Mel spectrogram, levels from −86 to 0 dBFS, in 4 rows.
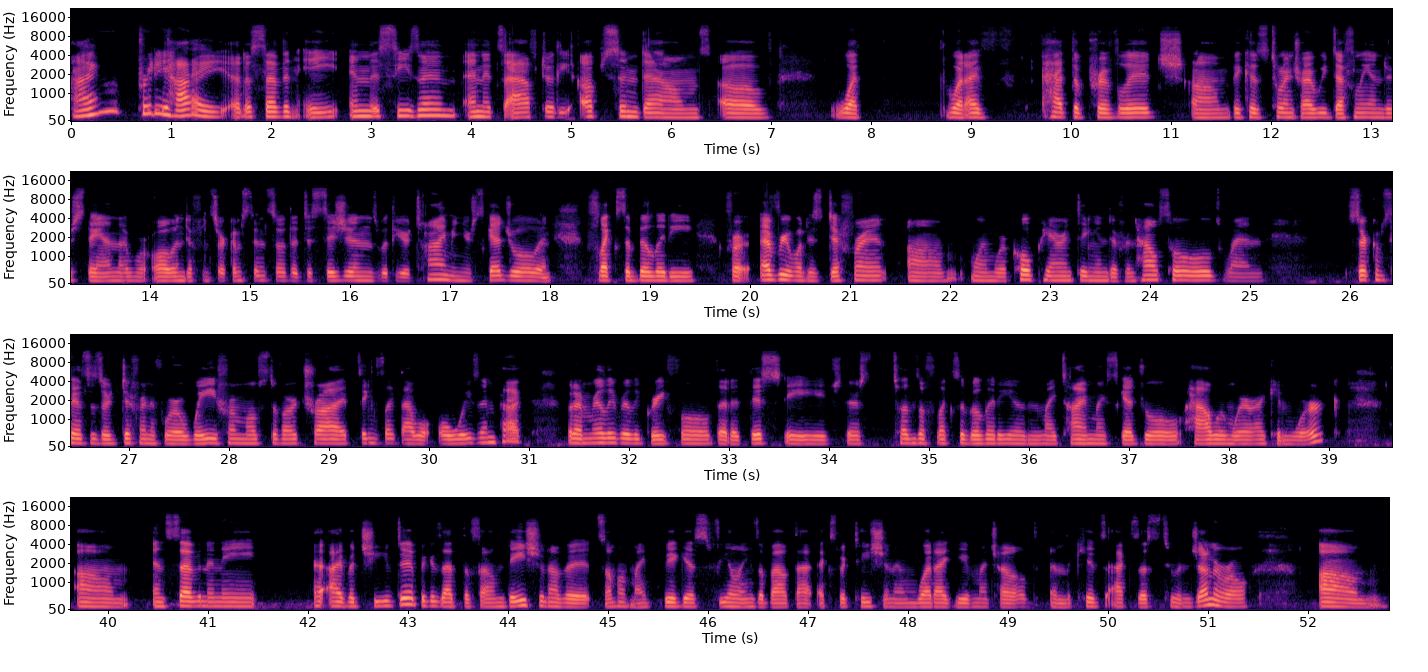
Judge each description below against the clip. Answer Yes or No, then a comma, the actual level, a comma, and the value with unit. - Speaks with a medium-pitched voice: Yes, medium, 150 Hz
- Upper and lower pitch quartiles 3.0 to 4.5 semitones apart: No, narrow, 2.5 semitones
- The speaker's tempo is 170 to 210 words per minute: No, average, 160 wpm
